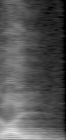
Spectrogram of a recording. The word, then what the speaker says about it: chi: उससे प्रदर्शित करते हैं, जिसे हम कहते हैं काई, CHI, और उच्चारण इसका होता है काई।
